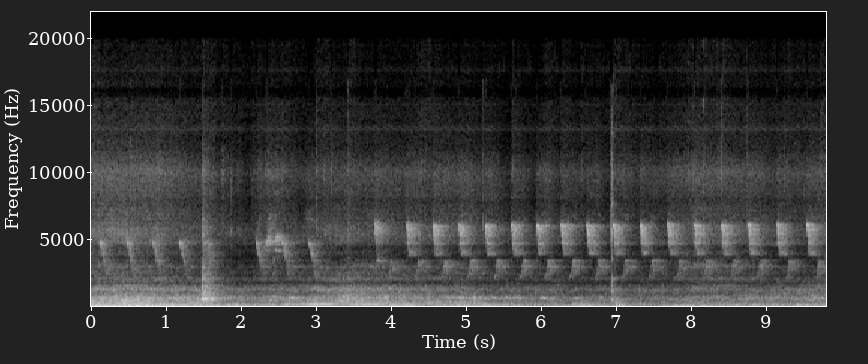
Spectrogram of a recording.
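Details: Horsfield's bush lark (branjangan) gives quick, high, downslurred notes about three per second. After a short pause it settles into a steady run alternating two pitches, with low rumble and a couple of sharp clicks behind.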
